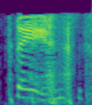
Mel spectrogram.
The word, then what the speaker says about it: Thames: Pronounce it correctly. The Thames.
